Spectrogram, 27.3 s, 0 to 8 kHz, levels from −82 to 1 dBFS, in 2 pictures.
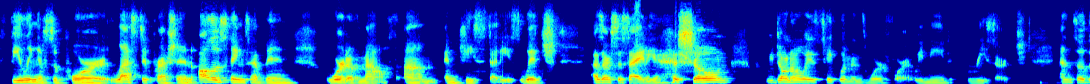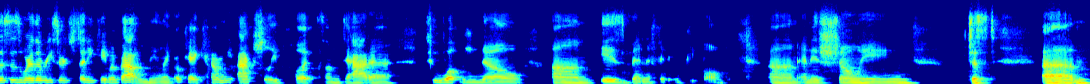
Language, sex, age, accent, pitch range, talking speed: English, female, 20-39, American, 135-160 Hz, 150 wpm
